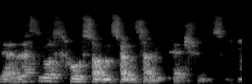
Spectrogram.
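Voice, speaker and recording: Pitched at a medium level, a man speaks in an ordinary speaking voice. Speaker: yoga teacher. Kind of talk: guided meditation. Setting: video session, teacher on camera. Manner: slow, calm, soothing; soft-spoken, gently instructive.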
